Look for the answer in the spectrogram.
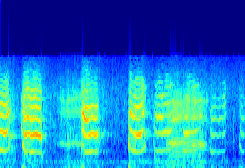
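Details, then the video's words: A sea lion at a zoo gives a run of honking, harmonic barks, each under half a second. "S is for sea lion. Let's listen to it bark."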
